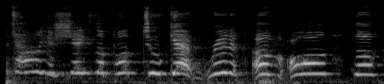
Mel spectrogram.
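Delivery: excited loud instruction; urgent call. Acted. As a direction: urge her to shake it. Urgent command to reader.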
